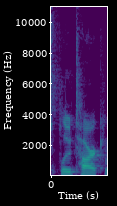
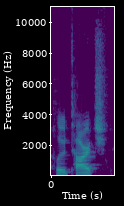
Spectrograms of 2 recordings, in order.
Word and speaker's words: Plutarch: Okay, I learned how to say it. It's Plutarch, not Plutarch. And this passage says,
